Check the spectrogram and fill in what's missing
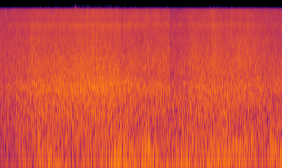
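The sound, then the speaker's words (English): Stormy lake waves churn and crash continuously while strong wind roars and buffets the microphone, a loud, dense rush of noise with no voices. “And when they were in the middle of the lake, the wind and the waves were enormous and the boat rocked from side to side and up and down.”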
